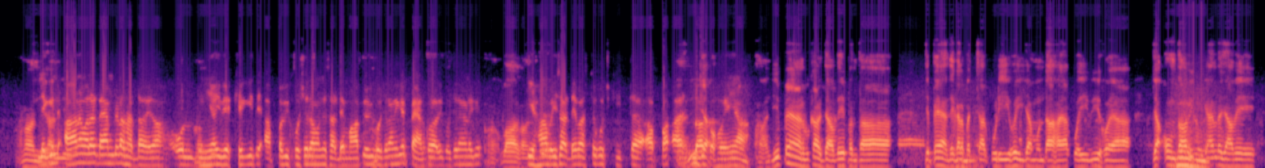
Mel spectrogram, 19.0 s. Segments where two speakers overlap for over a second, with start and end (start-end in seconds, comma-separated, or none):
none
